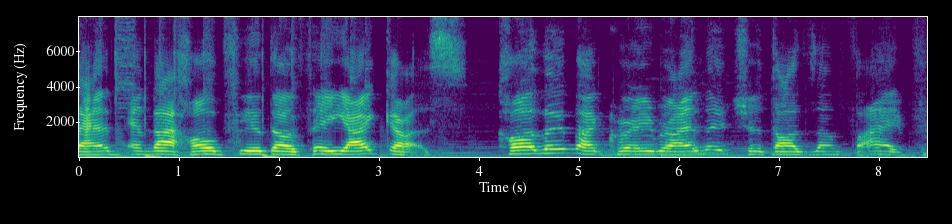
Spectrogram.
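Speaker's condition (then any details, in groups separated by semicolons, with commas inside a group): Cerebral palsy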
